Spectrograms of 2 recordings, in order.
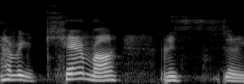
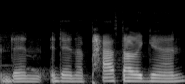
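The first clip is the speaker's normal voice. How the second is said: usual speaking voice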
